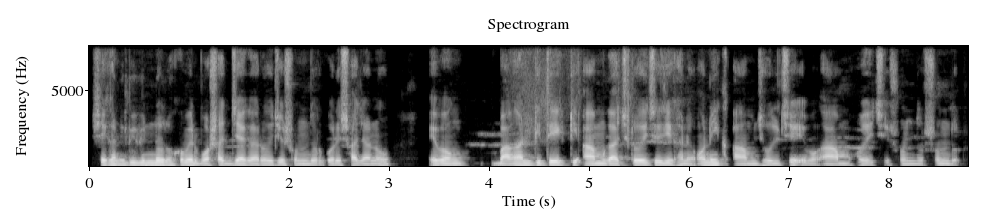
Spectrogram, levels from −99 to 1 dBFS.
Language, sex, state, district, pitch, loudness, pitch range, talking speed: Bengali, male, West Bengal, Malda, 105 Hz, -18 LUFS, 100-115 Hz, 165 wpm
